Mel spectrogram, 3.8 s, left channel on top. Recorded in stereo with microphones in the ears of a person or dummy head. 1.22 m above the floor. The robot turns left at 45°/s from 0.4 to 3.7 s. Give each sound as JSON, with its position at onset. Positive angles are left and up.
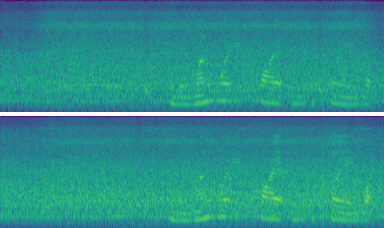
{"t": 1.7, "sound": "a woman speaking", "azimuth_deg": 40}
